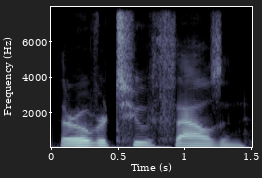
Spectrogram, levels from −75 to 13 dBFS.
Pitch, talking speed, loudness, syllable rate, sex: 130 Hz, 200 wpm, -15 LUFS, 6.6 syllables/s, male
